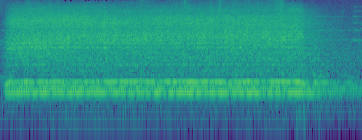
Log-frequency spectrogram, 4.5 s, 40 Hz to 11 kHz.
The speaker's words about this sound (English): And from miles away, you can hear the whistle. Then we see the headlights in the distance, and before we know it, the Big Boy, 133 feet long, comes barreling past us, bells ringing and steam whistle blaring.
